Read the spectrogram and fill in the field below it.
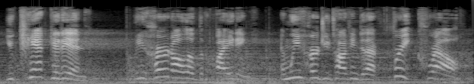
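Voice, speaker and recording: A woman's voice: high voice, lively intonation, normal speed. A woman playing a defiant civilian captive in a video game, urgent and insistent. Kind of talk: video game cutscene acting. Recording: long reverb over music.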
